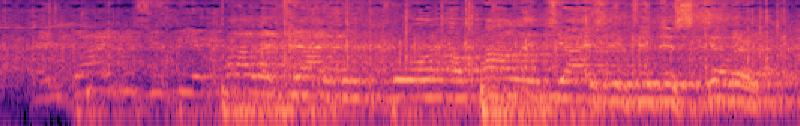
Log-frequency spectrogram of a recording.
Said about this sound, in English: And the people cheer this on.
